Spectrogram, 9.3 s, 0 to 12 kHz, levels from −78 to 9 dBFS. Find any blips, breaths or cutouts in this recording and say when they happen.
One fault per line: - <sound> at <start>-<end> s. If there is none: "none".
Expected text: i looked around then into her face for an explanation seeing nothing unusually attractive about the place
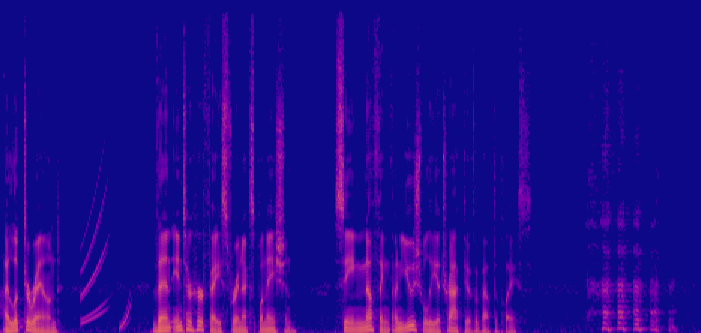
- chirp at 1.1-1.8 s
- laugh at 7.8-9.1 s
